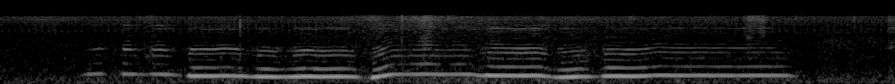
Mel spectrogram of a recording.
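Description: A young woman humming a tune with her mouth closed: a string of held notes that step up and down, with one quick slide upward midway. It starts about half a second in and stops abruptly just before the end.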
